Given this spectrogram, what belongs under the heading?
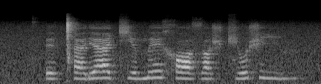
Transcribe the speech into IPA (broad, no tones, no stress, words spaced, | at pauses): t͡sʼeǀʰæɾʲæ t͡ɕeme xɒ zɒʃt͡ɕo ʃiv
